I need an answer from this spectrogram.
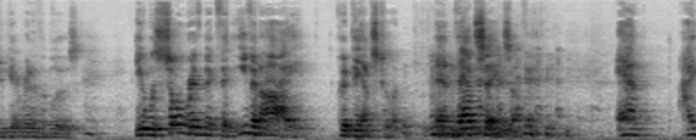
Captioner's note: laughter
